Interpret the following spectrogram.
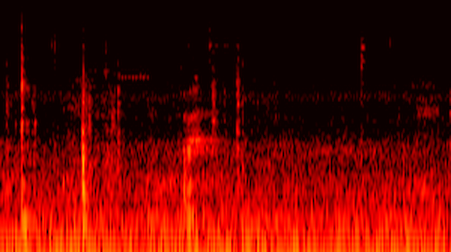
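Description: Faint, scattered clicks and taps from the parts of a Sterno Inferno stove being handled, the pot unit and the red windscreen base, with the sharpest click about a second in.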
